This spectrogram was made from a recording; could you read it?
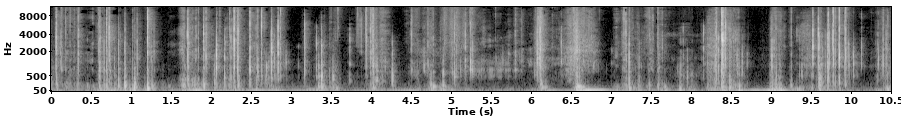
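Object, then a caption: Thin plastic wrapper packet. A thin printed plastic packet is crinkled, bent and scratched with long nails. Irregular bursts of crisp, bright crackling and crunching come in quick succession, with brief scratchy pauses between. Each sharp crackle stops almost instantly with no ring.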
